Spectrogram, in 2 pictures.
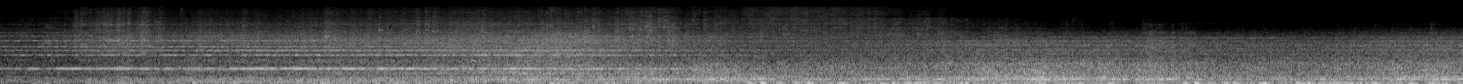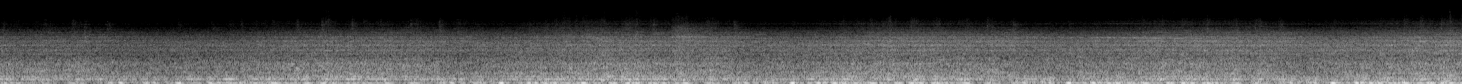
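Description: Train moving through a railway station. A steady tone fades away over the first several seconds while a low rumble builds and then holds, with recurring sharp clacks of wheels crossing rail joints.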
